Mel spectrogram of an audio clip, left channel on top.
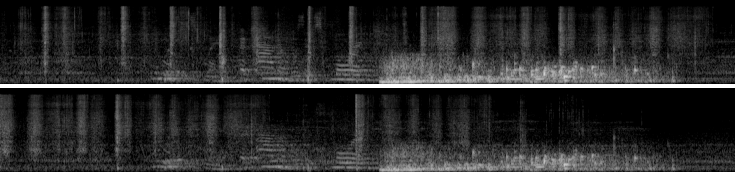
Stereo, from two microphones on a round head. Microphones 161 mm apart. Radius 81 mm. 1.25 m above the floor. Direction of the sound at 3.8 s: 85° left.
